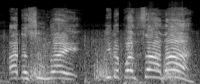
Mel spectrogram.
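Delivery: overjoyed soldier calling to his comrades; excited shout. Acted. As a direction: shout it to the whole troop. Soldier shouts news of river.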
